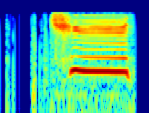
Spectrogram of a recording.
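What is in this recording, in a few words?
"cyut3", Cantonese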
